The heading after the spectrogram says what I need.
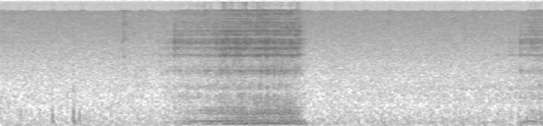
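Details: One long, loud, rattling snore on an in-breath, quiet room before and after, next snore starting at the end; from a one-minute clip of snoring going from soft to rough, tagged sleep apnea.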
